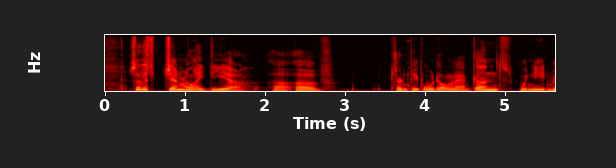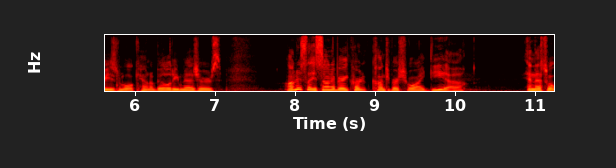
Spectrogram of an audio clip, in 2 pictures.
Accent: Kentucky, United States; I grew up in Kentucky. They're strong there.

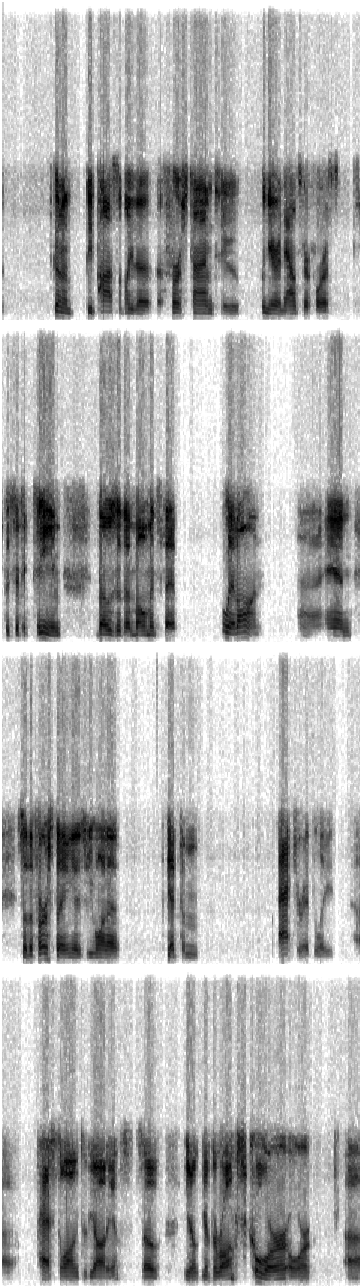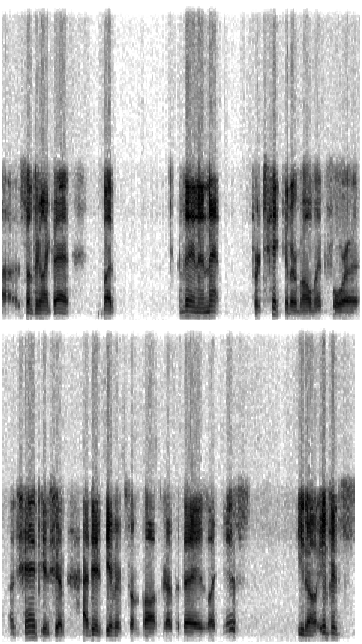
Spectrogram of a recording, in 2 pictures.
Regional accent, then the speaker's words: Paris, Kentucky, United States; I was a fan of the game because I grew up in Pitts, where Claiborne Farm is based

